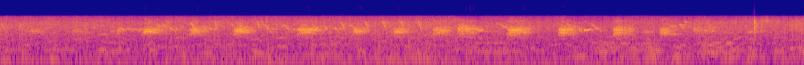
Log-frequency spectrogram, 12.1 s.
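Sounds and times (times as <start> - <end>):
bird cawing harshly: 1.8 - 10.6.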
